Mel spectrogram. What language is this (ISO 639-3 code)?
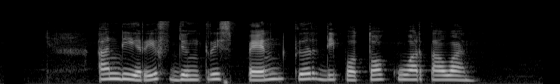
sun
